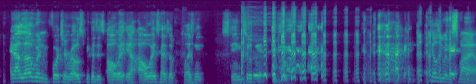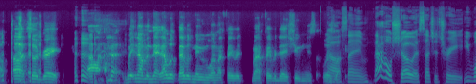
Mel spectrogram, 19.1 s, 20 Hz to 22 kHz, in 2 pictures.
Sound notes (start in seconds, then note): 4.8 laughing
